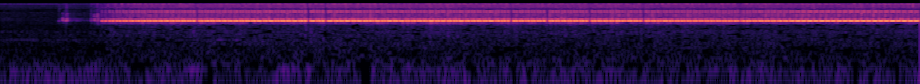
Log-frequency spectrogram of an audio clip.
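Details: Bell crickets bred in captivity from shop-bought stock in Hokkaido, Japan, kept indoors with cats looking on; after a brief click, a shrill, pure ringing chirr begins and holds unbroken, finely pulsed, to the end.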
